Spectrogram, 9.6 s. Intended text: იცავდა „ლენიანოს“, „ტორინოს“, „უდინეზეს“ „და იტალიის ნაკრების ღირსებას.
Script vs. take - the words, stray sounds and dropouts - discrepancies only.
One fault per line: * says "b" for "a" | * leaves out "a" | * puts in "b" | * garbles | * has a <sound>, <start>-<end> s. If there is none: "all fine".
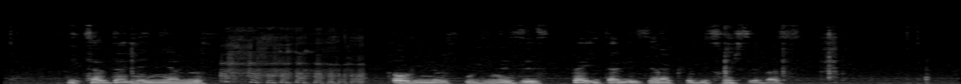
* has a laugh, 2.2-3.7 s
